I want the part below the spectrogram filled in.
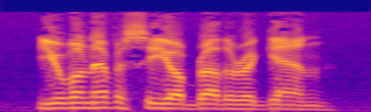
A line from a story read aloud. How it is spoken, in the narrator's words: the proctor said coldly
